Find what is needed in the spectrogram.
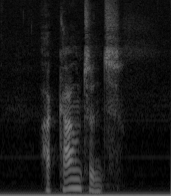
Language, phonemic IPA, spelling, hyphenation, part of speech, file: Dutch, /ɑˈkɑu̯n.tənt/, accountant, ac‧coun‧tant, noun, Nl-accountant.ogg
- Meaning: an accountant; an account-keeper or auditor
